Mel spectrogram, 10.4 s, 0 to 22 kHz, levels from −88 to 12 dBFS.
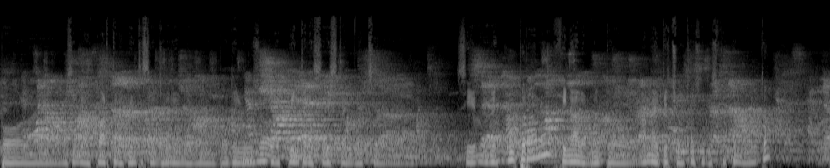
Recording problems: chatter from many people; very loud; throughout; 2 dB above the speech

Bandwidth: 15 kHz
